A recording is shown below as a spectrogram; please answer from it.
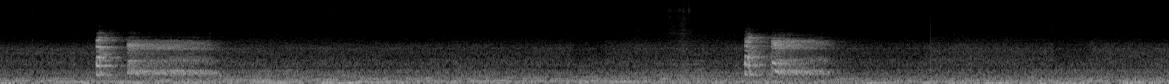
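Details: Tokay gecko giving two separate two-part calls about six seconds apart, each a short sharp onset followed by a longer nasal, harmonic note, over a steady low rumbling hum.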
